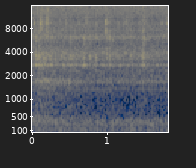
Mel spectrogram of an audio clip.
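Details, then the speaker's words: Old remanufactured Mopar alternator, pulley off, rotor spun by hand: gritty rushing rumble from the front ball bearing; worn or dry, not about to seize, likely from sitting about 30 years. "It spins nicely, but it's noisy. So it's a ball bearing that's in there in the front"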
